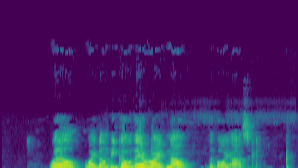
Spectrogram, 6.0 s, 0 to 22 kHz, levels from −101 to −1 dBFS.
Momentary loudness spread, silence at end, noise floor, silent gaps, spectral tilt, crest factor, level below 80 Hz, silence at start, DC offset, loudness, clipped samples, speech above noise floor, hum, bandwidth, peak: 15 LU; 0.2 s; -82 dBFS; none; -7 dB/octave; 16 dB; -58 dBFS; 1 s; under 0.1%; -17 LUFS; under 0.1%; 66 dB; none; 7.2 kHz; -2 dBFS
